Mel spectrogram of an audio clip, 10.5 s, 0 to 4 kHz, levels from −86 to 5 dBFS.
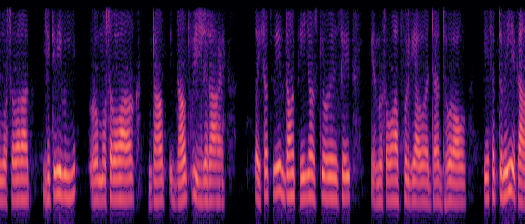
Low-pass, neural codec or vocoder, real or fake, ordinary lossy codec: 3.6 kHz; codec, 24 kHz, 0.9 kbps, WavTokenizer, medium speech release version 2; fake; none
